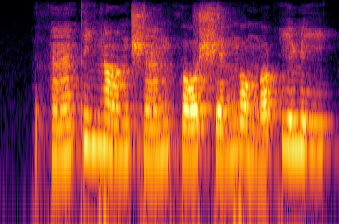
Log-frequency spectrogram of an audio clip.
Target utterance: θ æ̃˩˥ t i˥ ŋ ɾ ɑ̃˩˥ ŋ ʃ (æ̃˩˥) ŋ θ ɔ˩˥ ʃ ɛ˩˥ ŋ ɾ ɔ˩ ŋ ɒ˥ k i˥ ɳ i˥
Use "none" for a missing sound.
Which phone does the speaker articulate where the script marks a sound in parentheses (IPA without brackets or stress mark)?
æ̃˩˥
